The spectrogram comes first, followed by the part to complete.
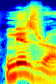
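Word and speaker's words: NSRO: But it was funny because my nickname was Nizro, N-S-R-O, Navy SEAL Rob ONeill. And it's pronounced Nizro.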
